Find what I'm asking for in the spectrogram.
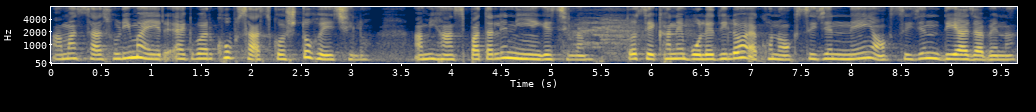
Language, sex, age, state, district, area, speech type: Bengali, female, 18-30, West Bengal, Paschim Medinipur, rural, spontaneous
